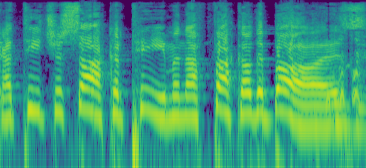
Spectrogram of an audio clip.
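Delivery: put-on loud, high Italian-sounding accent; mock foreign accent. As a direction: boast in a hammed-up European accent. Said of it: "It's like an Italian accent".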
